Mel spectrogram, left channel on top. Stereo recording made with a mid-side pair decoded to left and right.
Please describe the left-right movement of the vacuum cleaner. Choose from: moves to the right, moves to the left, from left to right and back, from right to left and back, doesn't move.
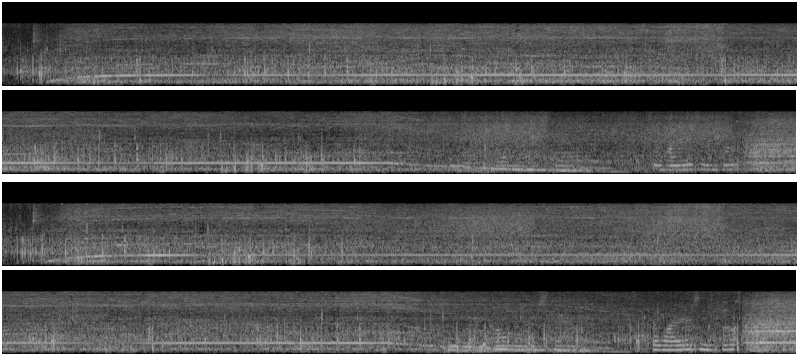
from right to left and back.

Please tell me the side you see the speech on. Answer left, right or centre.
right.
